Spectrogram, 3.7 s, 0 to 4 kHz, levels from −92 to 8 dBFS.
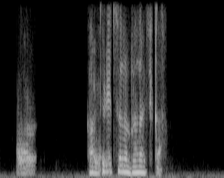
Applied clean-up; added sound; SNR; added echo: neural diffusion model UNIVERSE++.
